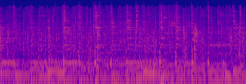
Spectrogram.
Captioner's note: acoustic music begins; crowd applauding; heels rhythmically clicking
